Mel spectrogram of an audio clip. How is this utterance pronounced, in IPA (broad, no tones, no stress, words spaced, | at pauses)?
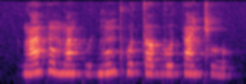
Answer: ɡãtõbãkʷɛ̤ ɡũkʷʼʌ tʌɡotãcʰo̤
